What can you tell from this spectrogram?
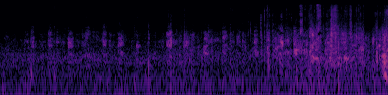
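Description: Dog panting faintly in quick, rhythmic breaths, growing louder and busier in the last few seconds.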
